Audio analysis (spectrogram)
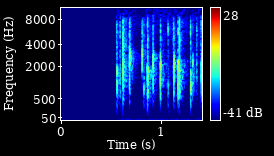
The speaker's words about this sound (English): I mean, that's not a jingle. It's a round of applause.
